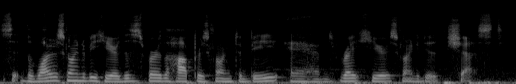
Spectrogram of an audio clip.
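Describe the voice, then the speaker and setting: A quiet man speaks at a fairly quick pace with audible room echo. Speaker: gaming youtuber. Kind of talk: tutorial. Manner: quiet, hushed.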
